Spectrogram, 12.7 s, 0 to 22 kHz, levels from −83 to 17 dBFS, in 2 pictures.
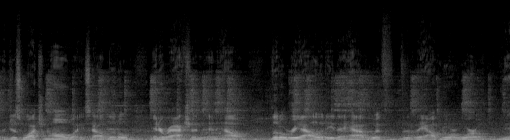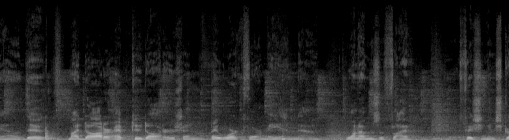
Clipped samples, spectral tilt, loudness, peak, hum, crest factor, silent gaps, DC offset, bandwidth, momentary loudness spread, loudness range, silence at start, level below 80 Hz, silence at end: under 0.1%; -6 dB/octave; -26 LUFS; -8 dBFS; none; 18 dB; none; under 0.1%; 19.5 kHz; 11 LU; 5 LU; 0 s; -50 dBFS; 0 s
